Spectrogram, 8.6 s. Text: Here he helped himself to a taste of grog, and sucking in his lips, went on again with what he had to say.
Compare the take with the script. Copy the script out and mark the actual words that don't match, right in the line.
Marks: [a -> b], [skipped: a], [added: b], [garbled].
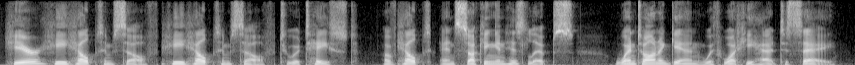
Here he helped himself [added: he helped himself] to a taste of [grog, -> helped] and sucking in his lips, went on again with what he had to say.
